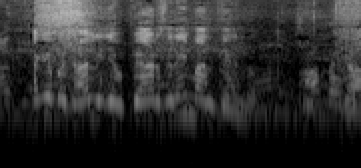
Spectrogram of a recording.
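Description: Speech: a voice talking, with a brief sharp hiss about a quarter of a second in.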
